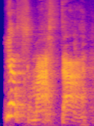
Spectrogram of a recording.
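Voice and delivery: put-on obedient henchman, drawn out; Igor. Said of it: "Igor's like".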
